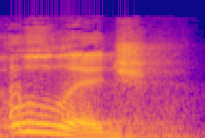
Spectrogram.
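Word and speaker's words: ullage: Oolage. – Oh, God. Oh. – It's the oolage. – It's spelled with a U? I thought it was an H.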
